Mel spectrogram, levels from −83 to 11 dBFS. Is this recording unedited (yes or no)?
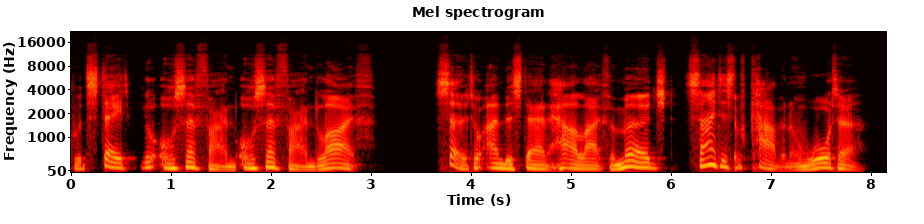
no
